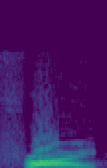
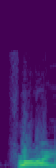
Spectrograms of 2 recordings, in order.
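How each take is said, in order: First: The f sound is pushed out before bursting. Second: The f sound starts suddenly, without build-up. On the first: The speaker calls it right. "밀다가 터트리는 게 좋아요" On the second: The speaker calls it wrong. "갑자기 있다가 fry 하는 것보다는"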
